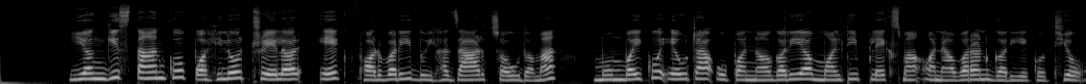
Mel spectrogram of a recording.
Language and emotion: Nepali, neutral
